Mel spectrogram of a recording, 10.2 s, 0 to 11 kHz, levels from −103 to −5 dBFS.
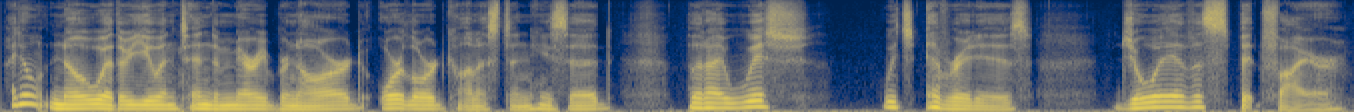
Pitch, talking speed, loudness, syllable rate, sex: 120 Hz, 150 wpm, -20 LUFS, 4.2 syllables/s, male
